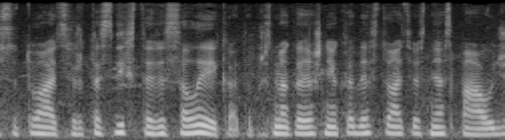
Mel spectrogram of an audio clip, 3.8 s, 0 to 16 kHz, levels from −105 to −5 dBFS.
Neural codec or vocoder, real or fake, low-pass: none; real; 14.4 kHz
